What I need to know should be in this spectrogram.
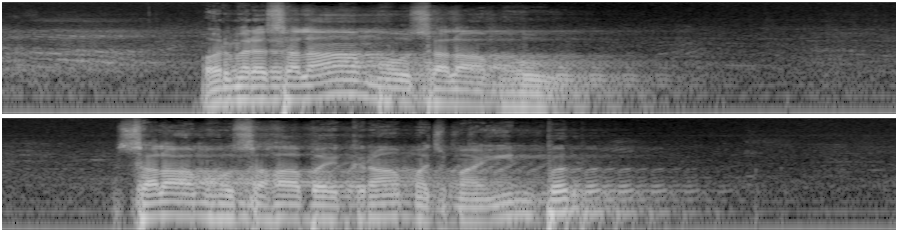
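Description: A man sings slowly into a microphone, heard loud through a loudspeaker.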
